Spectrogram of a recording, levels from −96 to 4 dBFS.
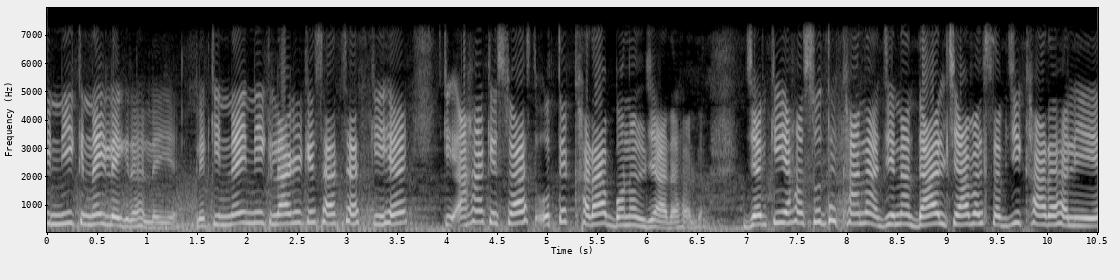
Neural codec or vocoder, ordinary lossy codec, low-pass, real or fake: none; none; 7.2 kHz; real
